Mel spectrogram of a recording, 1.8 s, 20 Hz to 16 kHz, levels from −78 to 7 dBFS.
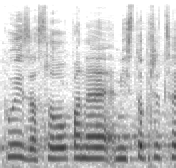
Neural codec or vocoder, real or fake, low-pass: none; real; 14.4 kHz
